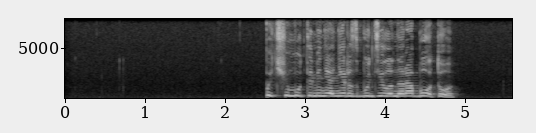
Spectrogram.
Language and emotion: Russian, angry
